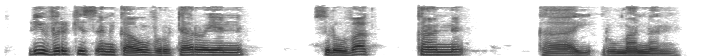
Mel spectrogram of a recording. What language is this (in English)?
Esperanto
